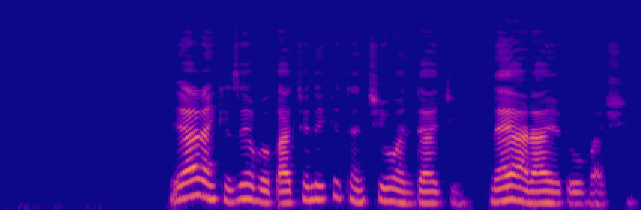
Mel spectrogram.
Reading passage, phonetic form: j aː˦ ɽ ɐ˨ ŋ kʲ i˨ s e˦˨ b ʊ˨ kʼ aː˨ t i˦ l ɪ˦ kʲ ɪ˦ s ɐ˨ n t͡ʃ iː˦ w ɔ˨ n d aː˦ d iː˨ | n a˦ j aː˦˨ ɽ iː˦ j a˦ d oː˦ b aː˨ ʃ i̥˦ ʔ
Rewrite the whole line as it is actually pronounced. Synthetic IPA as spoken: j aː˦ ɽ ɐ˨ ŋ kʲ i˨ z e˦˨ b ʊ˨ kʼ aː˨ t͡ʃ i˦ l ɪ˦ kʲ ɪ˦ t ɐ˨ n t͡ʃ iː˦ w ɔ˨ n d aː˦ d͡ʒ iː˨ | n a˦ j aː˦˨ ɽ aː˦ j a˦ d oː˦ b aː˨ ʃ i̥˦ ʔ

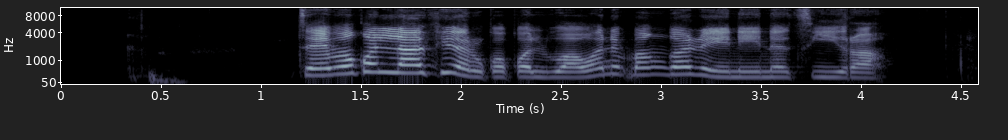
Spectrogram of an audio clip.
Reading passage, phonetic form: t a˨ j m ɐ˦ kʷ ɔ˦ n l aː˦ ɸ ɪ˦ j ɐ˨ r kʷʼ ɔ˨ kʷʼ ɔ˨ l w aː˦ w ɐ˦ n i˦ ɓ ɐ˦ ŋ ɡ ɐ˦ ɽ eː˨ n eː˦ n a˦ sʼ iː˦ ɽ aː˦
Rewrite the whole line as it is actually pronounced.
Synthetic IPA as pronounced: t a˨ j m ɐ˦ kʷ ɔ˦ n l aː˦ ɸ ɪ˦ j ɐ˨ r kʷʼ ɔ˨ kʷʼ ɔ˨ l w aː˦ w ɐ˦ n i˦ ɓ ɐ˦ ŋ ɡ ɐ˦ ɽ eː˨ n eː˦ n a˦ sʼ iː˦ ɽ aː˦

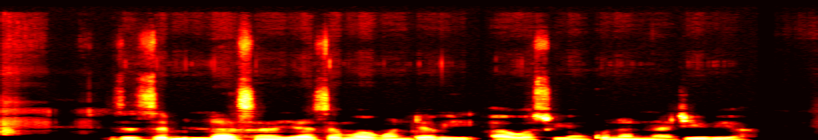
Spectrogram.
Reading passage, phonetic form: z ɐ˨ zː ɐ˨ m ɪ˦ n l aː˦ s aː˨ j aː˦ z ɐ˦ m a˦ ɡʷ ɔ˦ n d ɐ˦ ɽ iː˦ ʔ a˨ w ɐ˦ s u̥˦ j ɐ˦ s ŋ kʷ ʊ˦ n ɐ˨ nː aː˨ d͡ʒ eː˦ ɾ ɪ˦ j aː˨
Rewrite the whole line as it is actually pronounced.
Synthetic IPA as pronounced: z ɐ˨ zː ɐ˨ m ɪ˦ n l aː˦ s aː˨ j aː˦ z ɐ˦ m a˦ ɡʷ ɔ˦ n d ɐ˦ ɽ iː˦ ʔ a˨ w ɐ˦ s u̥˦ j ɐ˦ ŋ kʷ ʊ˦ n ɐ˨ nː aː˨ d͡ʒ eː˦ ɾ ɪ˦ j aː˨

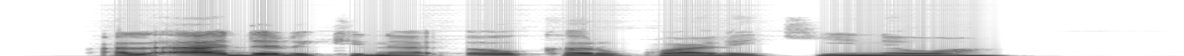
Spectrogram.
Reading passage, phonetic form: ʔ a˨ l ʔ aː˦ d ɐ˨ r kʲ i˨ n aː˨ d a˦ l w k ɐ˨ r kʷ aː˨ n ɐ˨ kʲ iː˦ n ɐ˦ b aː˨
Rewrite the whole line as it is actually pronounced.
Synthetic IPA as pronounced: ʔ a˨ l ʔ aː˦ d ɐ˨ r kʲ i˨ n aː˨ ɗ a˦ w k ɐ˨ r kʷ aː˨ n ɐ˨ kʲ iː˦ n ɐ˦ w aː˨

